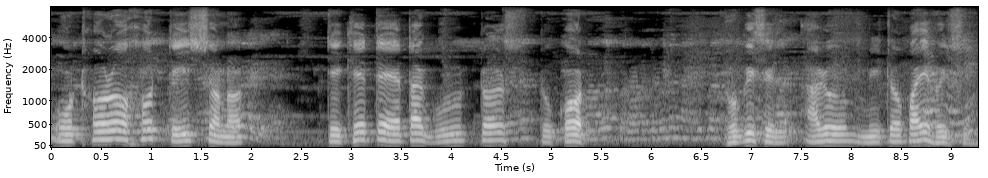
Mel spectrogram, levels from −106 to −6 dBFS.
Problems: continuous background conversations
